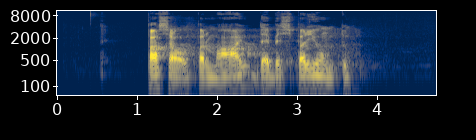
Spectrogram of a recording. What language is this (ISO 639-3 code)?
lav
